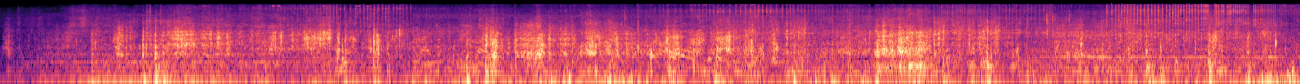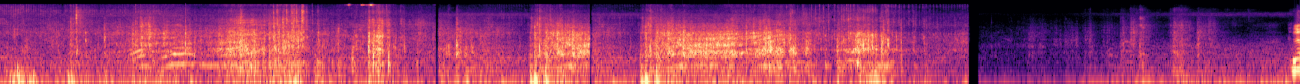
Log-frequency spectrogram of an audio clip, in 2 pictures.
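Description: Mountain bike rattling over a rough, root-strewn dirt trail descent: a dense, loud run of knocks and scraping that drops away suddenly near the end.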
